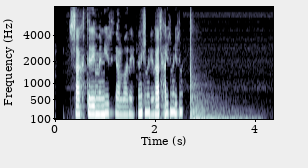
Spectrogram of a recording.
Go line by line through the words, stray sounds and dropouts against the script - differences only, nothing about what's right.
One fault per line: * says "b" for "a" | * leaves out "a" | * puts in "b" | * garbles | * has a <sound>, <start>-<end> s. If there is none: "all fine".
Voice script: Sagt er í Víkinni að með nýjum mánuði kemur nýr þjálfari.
* leaves out "Víkinni"
* leaves out "nýjum mánuði kemur"
* garbles
* has a thud, 2.7-4.2 s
